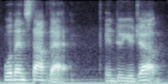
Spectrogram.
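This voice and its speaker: A man's voice: on the low side, fairly even intonation, normal speed, darkish tone. A man who runs a trucking company gives an argumentative, opinionated talk to his audience, with many rhetorical questions. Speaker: owner of a trucking company and channel host. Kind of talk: opinionated commentary to camera.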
